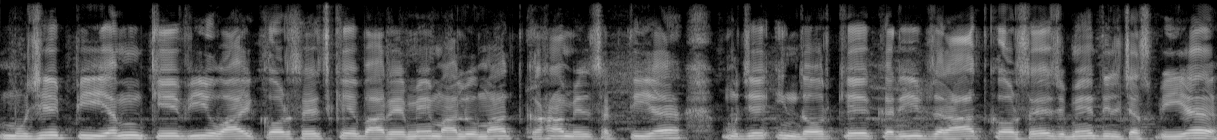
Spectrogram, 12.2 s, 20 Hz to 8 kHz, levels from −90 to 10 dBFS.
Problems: background sounds at intervals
